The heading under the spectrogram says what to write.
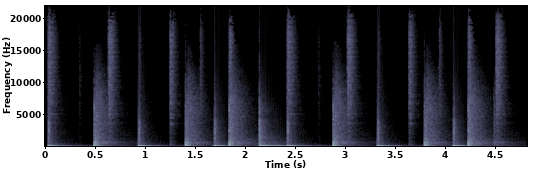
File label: Drumloop; URS A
